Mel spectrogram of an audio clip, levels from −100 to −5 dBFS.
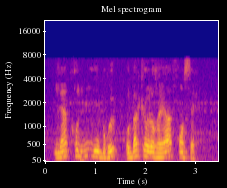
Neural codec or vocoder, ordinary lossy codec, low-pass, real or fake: none; MP3, 64 kbps; 7.2 kHz; real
